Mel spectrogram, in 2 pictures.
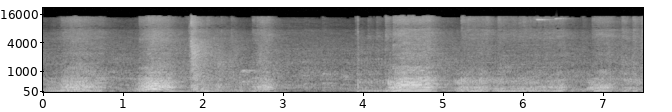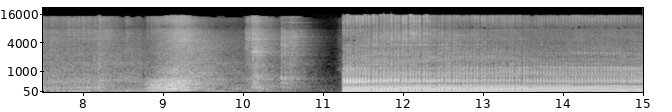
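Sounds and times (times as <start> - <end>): dirt bike engine revving: 8.8 - 9.7, 11.3 - 15.0.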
